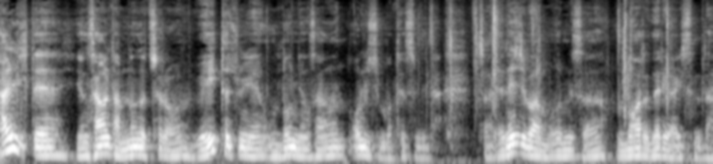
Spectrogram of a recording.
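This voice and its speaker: A man's fairly low, somewhat breathy voice moves at a fairly quick pace with hardly any pauses and ordinary pitch variation. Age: 60s. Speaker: marathon running vlogger. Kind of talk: casual vlog talk.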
